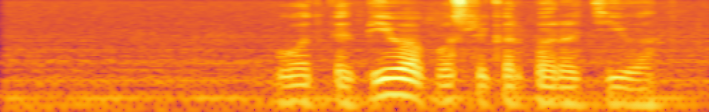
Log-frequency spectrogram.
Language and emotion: Russian, neutral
